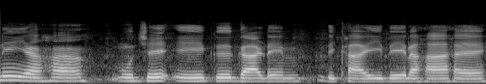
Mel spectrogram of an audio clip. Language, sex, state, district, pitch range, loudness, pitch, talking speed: Hindi, male, Bihar, Kaimur, 140-160 Hz, -16 LUFS, 150 Hz, 110 wpm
